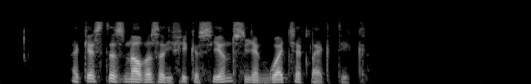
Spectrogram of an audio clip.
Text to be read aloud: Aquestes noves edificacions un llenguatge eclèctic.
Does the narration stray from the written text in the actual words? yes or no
no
